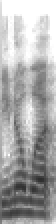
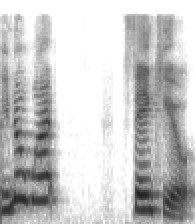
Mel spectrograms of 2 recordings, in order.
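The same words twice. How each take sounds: First: Said in the usual way. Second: A sudden high, clipped "thank you" that ends the talk; curt brush-off. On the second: Retold or imitated. Retelling the call, she ends it with him in a high, pointed voice.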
